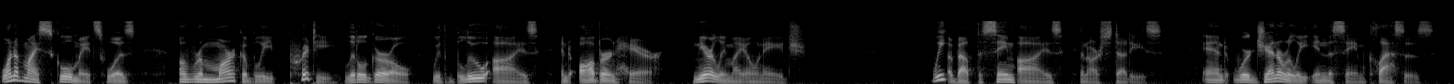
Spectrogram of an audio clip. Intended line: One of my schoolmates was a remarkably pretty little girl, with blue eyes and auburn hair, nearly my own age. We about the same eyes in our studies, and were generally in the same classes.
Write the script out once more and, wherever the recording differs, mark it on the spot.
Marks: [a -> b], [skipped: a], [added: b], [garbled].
One of my schoolmates was a remarkably pretty little girl, with blue eyes and auburn hair, nearly my own age. We about the same eyes in our studies, and were generally in the same classes.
